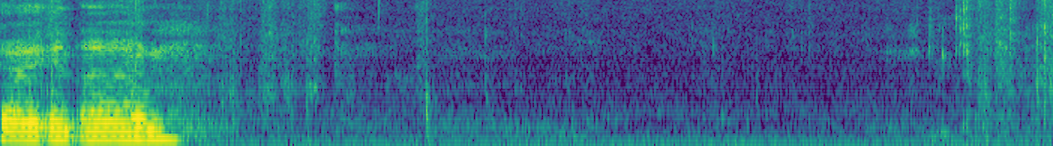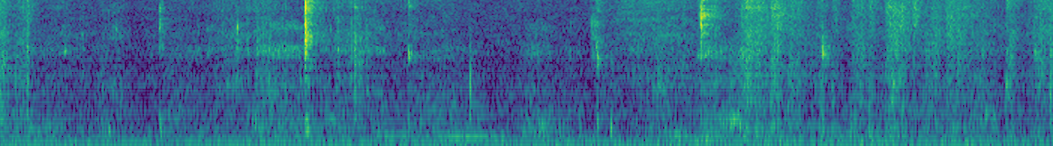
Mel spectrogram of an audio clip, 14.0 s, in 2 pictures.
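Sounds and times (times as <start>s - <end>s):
person chewing: 5.8s - 14.0s.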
